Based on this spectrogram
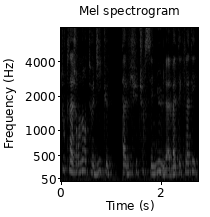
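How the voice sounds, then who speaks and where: A man talks at a very fast pace and a high pitch, with ordinary pitch variation and audible room echo. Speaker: entrepreneurship coach. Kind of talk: motivational monologue to camera. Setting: alone in a room facing a camera. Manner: stumbles over words.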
